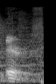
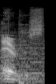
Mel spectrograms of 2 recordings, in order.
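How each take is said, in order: First: The name ends with a th sound. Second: The name ends with an s sound. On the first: The speaker calls it right. "the actual pronunciation of her name is Aerith" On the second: The speaker calls it wrong. "not Eris. That was a mistranslation"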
